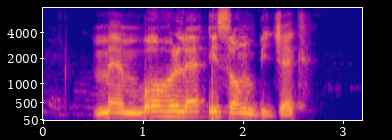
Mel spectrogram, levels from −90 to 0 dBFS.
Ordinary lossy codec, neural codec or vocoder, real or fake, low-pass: Opus, 16 kbps; none; real; 7.2 kHz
